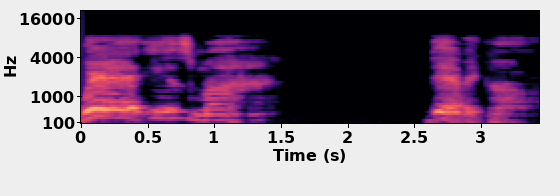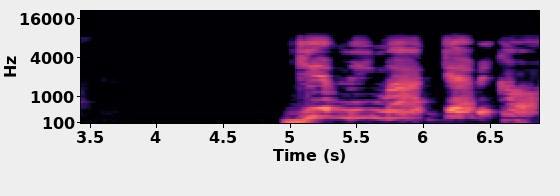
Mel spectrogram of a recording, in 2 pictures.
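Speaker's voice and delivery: very loud, drawn-out, demanding yell. Retelling a guy at the ATM demanding his debit card: imitating a man yelling. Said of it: "the guy yells out again".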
